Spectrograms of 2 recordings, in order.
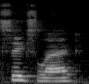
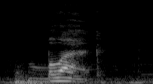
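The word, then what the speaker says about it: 6LACK: A Black. Not 6 Lack. Black. That's how it's pronounced.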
